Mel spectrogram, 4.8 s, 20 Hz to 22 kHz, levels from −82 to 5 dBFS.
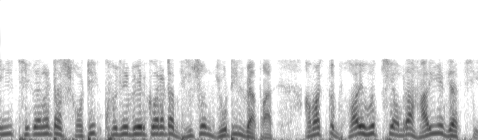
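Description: From start to finish the speech carries the RealAudio 14.4 codec sound: nothing above about 3.8 kHz survives, so it's muffled, and the heavy coding damage leaves a gargly, watery texture, which fits a very low 8 kbit/s dial-up-era speech codec.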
